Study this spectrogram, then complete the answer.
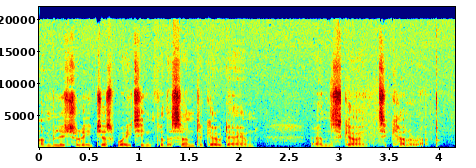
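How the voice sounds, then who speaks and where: Soft-spoken and fairly quick, a man talks with a British accent. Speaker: landscape photographer vlogger. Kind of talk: outdoor vlog with technical explanation. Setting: outdoors on a hill. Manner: quiet, soft-spoken; hesitant, many fillers.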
